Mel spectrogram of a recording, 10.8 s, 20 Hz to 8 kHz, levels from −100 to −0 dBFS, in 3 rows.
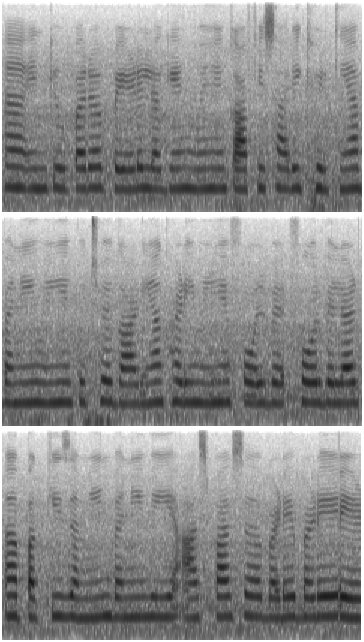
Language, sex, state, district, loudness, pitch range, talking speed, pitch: Hindi, female, Uttarakhand, Tehri Garhwal, -21 LUFS, 250-260 Hz, 185 wpm, 255 Hz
